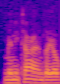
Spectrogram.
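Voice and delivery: ordinary talk

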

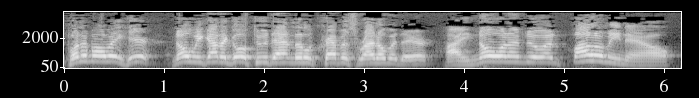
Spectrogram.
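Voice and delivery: loud, high herder's yell; mock exasperated hollering. Moses chasing sheep and goats, exasperated high yelling. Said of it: "I can see him chasing down".

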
